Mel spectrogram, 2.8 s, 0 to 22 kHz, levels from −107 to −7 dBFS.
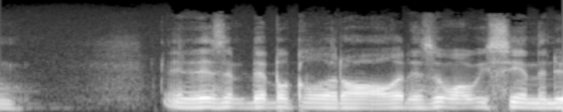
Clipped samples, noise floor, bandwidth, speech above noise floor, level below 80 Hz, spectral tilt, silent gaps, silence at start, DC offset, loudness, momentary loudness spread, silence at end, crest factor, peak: under 0.1%; -49 dBFS; 13.5 kHz; 35 dB; -50 dBFS; -6 dB/octave; none; 0 s; under 0.1%; -15 LUFS; 6 LU; 0 s; 16 dB; 0 dBFS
